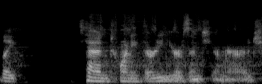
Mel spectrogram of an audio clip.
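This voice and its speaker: With an American accent, the speaker moves at a fairly quick pace and shows vocal fry. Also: woman. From Orlando, Florida, US South. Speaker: counselor. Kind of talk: talk to a group of moms.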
